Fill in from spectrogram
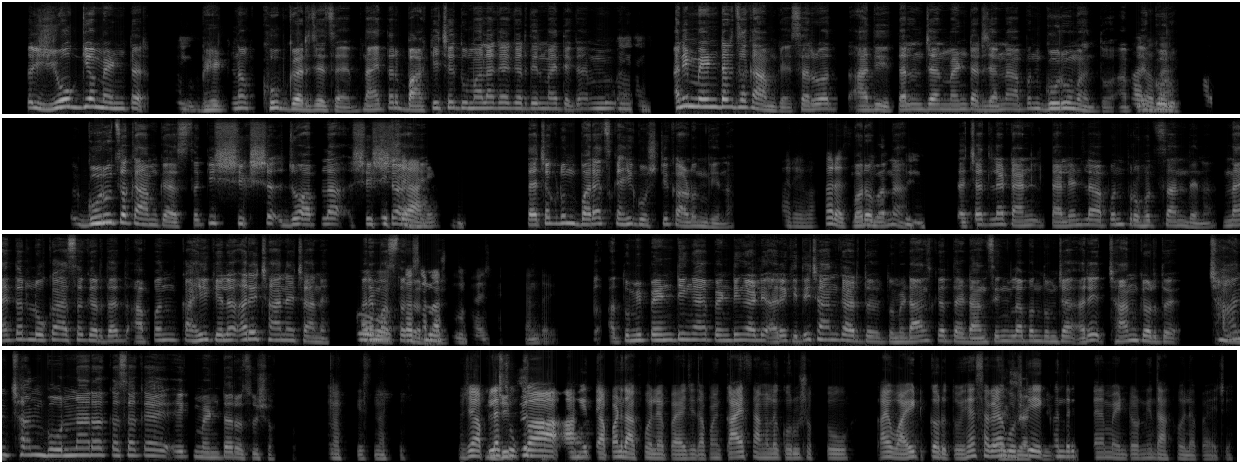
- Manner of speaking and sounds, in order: in English: "मेंटर"; other background noise; in English: "मेंटरचं"; in English: "मेंटर"; tapping; "प्रोत्साहन" said as "प्रोहोत्सान"; in English: "डान्स"; in English: "डान्सिंगला"; in English: "मेंटर"; other noise; horn; in English: "मेंटरनी"
- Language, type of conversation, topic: Marathi, podcast, तुम्ही मेंटर निवडताना कोणत्या गोष्टी लक्षात घेता?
